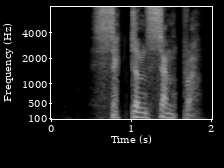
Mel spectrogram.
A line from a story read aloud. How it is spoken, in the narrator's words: he hissed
